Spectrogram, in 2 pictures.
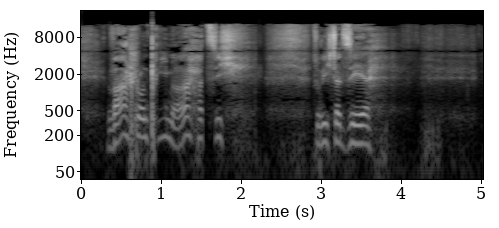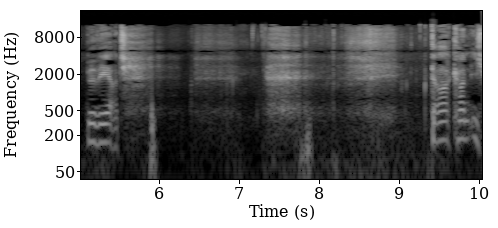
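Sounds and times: person breathing hard: 0:00.0 - 0:00.4, 0:01.8 - 0:02.9, 0:03.5 - 0:09.2.

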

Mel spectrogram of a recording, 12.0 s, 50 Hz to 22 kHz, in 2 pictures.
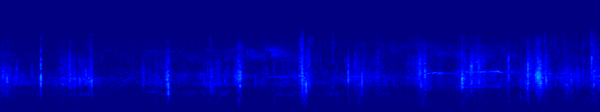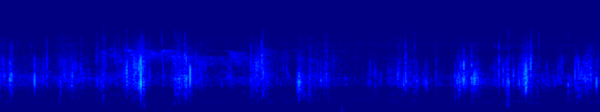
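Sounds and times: footsteps on dirt track: 0:00.0 - 0:12.0.

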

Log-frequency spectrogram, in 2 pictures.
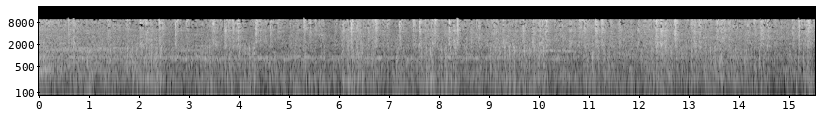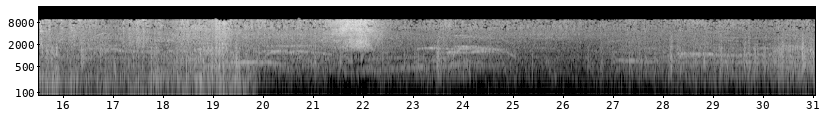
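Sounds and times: roller coaster rumbling on track: 0:00.0 - 0:31.0.

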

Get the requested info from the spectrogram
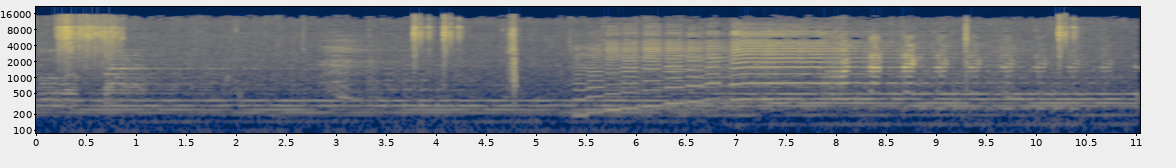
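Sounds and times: background music: 0:00.0 - 0:11.0
poker chips clattering: 0:00.2 - 0:01.0, 0:03.8 - 0:04.4, 0:10.2 - 0:10.6.

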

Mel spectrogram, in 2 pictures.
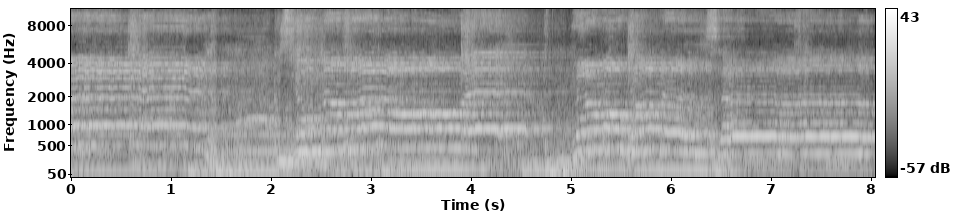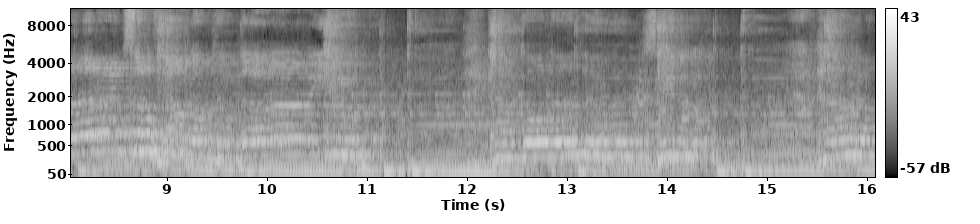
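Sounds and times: pop backing track: 0:00.0 - 0:16.0
woman singing into microphone: 0:00.0 - 0:16.0.

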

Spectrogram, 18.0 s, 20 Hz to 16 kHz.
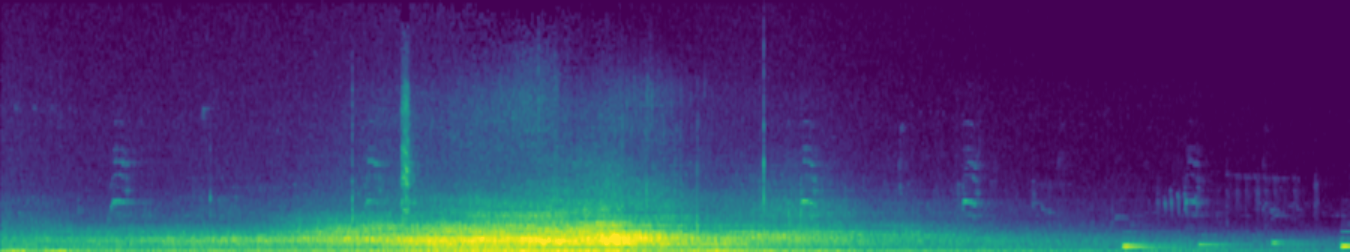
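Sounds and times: road vehicle passing by: 0:00.0 - 0:18.0.

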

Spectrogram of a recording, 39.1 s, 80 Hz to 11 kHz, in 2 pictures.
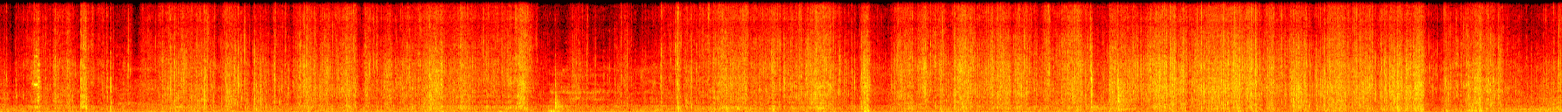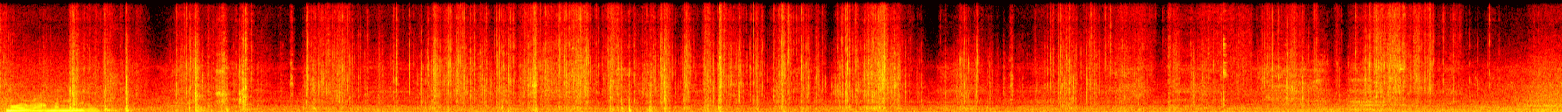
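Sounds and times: plastic bags crinkling: 0:00.0 - 0:38.4
steady low hum: 0:00.0 - 0:39.0.

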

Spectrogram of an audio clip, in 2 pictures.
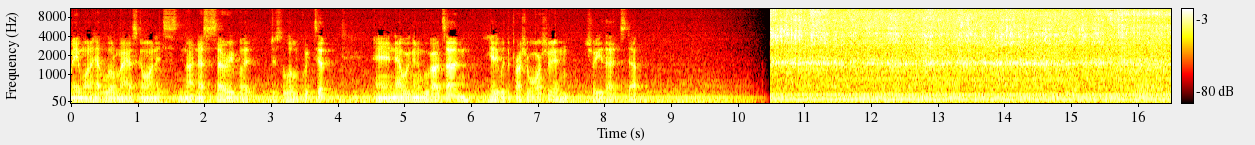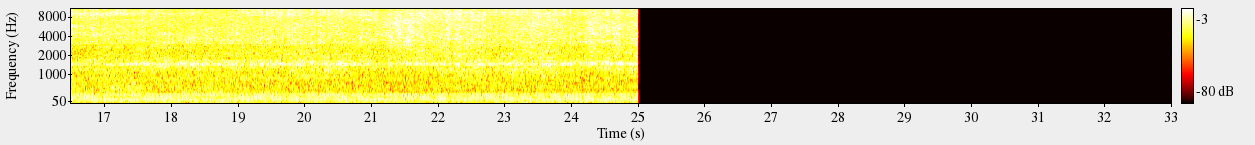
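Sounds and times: pressure washer running: 0:10.5 - 0:25.0.

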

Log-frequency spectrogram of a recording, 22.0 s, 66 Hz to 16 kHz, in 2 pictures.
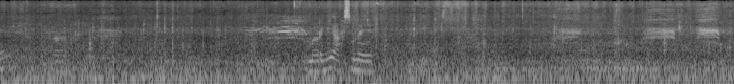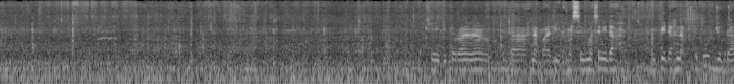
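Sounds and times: car interior rumble: 0:00.0 - 0:22.0
wind buffeting microphone: 0:00.0 - 0:22.0.

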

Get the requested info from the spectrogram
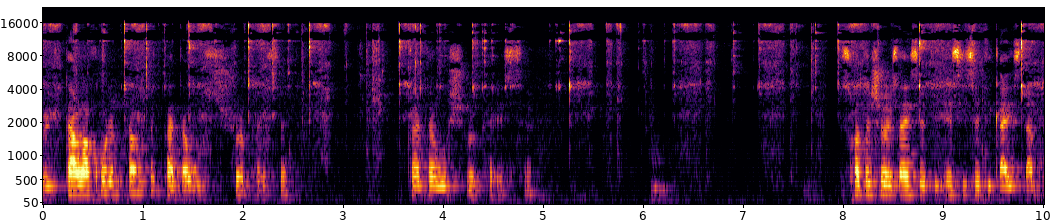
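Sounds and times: peeler scraping a carrot: 0:00.0 - 0:10.0.

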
